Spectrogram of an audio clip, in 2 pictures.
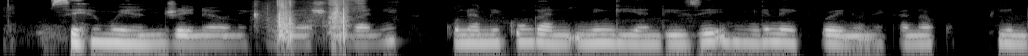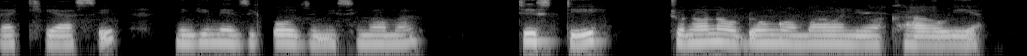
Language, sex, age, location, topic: Swahili, female, 18-24, Nakuru, agriculture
